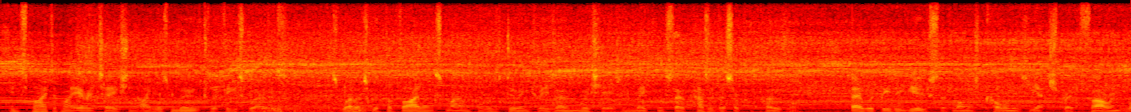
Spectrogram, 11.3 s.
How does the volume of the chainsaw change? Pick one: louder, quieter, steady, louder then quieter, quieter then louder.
steady.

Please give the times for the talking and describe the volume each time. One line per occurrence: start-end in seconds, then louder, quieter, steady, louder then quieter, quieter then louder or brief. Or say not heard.
0.1-11.2 steady.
